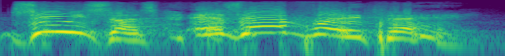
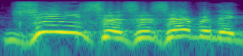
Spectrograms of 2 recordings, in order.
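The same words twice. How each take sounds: First: Shouted, high, with the whole church; rousing echo from the pulpit; call-and-response shout. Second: Loud, high, fast preaching call; fired-up proclamation; preaching shout. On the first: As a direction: lead the congregation in a loud cry. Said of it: "Come on, church, say it with me". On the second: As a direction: belt it out to the church. Preacher leads congregation call. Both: Real, not acted.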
